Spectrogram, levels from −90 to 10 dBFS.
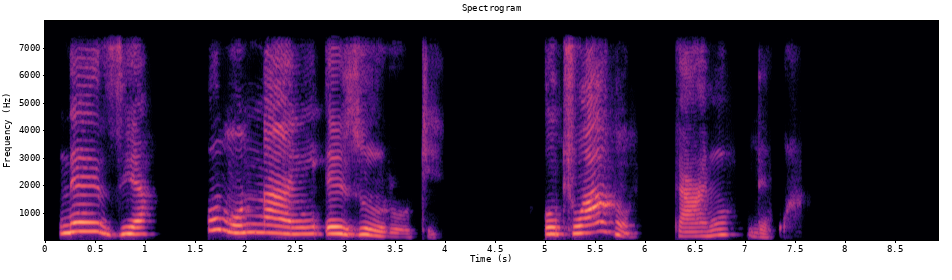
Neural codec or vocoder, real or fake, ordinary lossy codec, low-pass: codec, 16 kHz, 2 kbps, X-Codec, HuBERT features, trained on general audio; fake; none; 7.2 kHz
